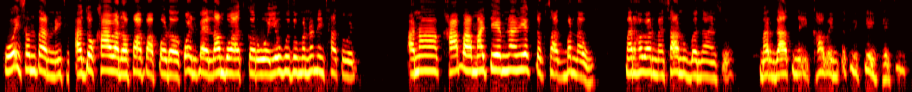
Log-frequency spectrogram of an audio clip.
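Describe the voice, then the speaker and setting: An older woman gives a tearful personal account in an interview, speaking with a rural Saurashtra Gujarati accent and grieving as she keeps asking "what can I do?", not knowing what to do. Her voice is high and steady with vocal fry, at normal speed.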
